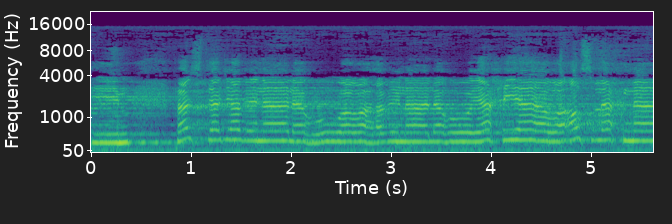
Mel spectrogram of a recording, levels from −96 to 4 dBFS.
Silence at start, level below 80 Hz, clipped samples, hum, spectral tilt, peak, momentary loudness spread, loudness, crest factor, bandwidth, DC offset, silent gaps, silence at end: 0 s; -44 dBFS; under 0.1%; none; -3.5 dB/octave; -2 dBFS; 4 LU; -17 LUFS; 16 dB; 15.5 kHz; under 0.1%; none; 0 s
